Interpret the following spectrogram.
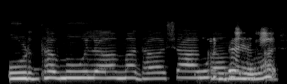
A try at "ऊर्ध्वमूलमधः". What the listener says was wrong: ऊर्ध नहीं ऊर्ध्व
